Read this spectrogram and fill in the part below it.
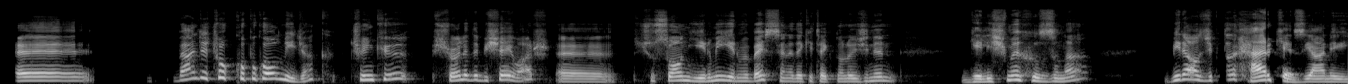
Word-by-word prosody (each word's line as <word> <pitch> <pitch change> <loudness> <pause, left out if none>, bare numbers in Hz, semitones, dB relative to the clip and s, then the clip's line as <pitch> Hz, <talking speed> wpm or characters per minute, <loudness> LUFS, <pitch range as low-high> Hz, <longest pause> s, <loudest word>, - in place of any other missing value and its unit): Eee, 180 0 +3 0.2
ı - - -25 0.8
bence 265 - 0
çok 295 +2 0
kopuk 265 0 -1
olmayacak. 230 - 0
Çünkü 215 - -1 0.2
şöyle 205 +4 0
de 210 -3 -2
bir - - -3
şey 210 +2 +2
var: 150 - -6
Eee, 130 -2 -2 0.3
şu - - -10
son 185 +1 +2
20-25 165 +3 +1
senedeki 145 -8 -3
teknolojinin 140 +6 -3 0.7
gelişme 135 - +2
hızına 170 - -1 0.7
birazcık 200 -3 0
da 225 - -1
herkes, 165 - +4
yani 130 -2 +1
180 Hz, 105 wpm, -21 LUFS, 140-215 Hz, 0.8 s, herkes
